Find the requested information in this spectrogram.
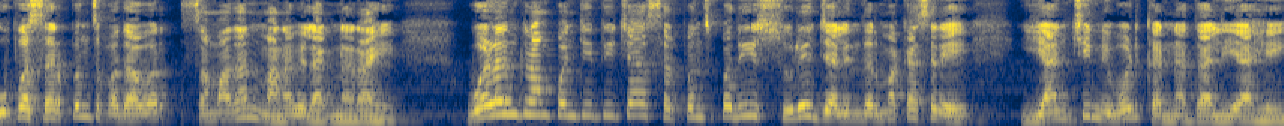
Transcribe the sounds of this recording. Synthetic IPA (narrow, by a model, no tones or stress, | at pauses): upəsəɾpənt͡səpəd̪aʋəɾsəmad̪ʱanmanəʋelaɡɳaɾaɦe | ʋəɭənɡɾampəɲt͡ɕit̪it͡ɕjasəɾpənt͡səpəd̪ʱiːsuɾed͡ʑalind̪əɾməkasɾe | jaɲt͡ɕiːniʋəɽkəɾɳjat̪aliːaɦe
